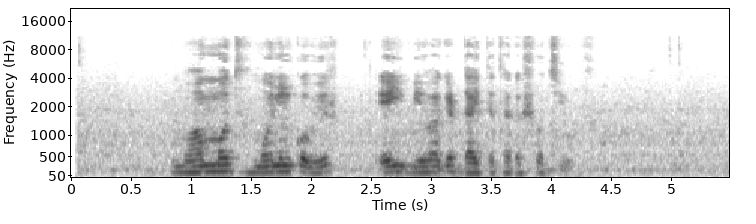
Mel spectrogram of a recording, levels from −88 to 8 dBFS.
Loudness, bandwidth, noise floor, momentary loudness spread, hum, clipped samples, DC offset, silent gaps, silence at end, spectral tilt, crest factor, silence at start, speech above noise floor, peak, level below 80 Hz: -25 LUFS; 11.5 kHz; -53 dBFS; 16 LU; none; under 0.1%; under 0.1%; none; 1 s; -6.5 dB/octave; 20 dB; 0.85 s; 28 dB; -8 dBFS; -60 dBFS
